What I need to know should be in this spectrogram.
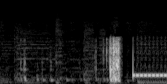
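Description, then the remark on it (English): A telephone rings with a steady, rapidly warbling electronic tone that starts abruptly after a short burst of clatter and a few faint background sounds, fairly loud. “Oh, whose idea was it for you to keep ringing me?”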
